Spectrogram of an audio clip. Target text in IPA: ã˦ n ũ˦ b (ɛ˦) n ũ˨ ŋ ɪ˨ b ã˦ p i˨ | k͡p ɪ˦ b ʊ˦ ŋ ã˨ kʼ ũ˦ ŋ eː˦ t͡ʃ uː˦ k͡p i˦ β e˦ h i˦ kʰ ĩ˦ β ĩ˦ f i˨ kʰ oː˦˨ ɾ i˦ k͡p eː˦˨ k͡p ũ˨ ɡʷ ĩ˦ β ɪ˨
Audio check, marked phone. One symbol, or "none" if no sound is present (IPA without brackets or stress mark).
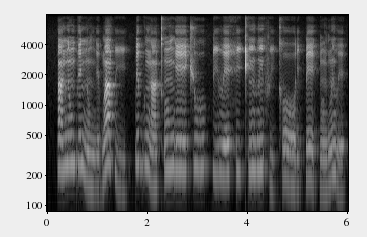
ɪ˦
